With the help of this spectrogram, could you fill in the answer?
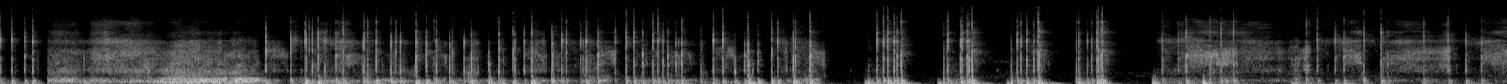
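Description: Long acrylic nails tap and scratch rapidly across the dark wood lid of a small, flat wooden box, making dense, dry clicks over a hollow, low thud. Midway the tapping slows into a few separate knocks with short silences between them, then the quick tapping and scratching pick up again.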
